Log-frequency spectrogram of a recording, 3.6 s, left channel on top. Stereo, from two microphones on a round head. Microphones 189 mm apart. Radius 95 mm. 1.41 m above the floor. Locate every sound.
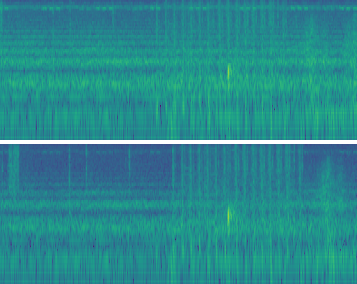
0.0 s an insect: 70° left (ahead or behind)
2.3 s a pop: 35° right (ahead or behind)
